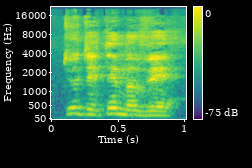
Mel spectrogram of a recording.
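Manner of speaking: high, loud declaration between laughs; loud, amused verdict. Real, not acted. Streamer repeating the verdict amid laughter, loud declaration.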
